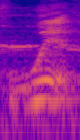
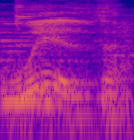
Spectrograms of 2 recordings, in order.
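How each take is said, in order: First: It is said in Ebonics pronunciation. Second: It is said in standard English pronunciation.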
